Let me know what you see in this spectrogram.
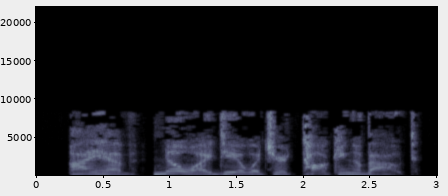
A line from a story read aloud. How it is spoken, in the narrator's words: Drest shouted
